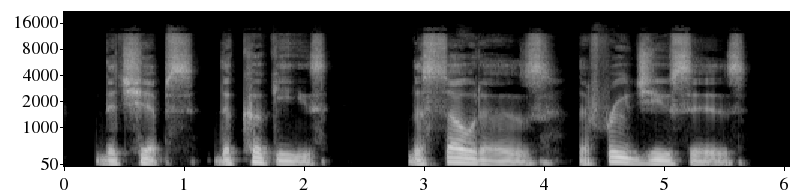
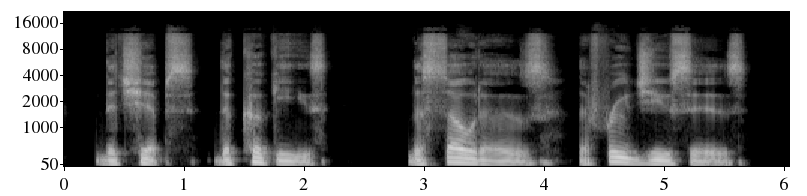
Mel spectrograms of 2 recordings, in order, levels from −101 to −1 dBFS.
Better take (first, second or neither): neither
